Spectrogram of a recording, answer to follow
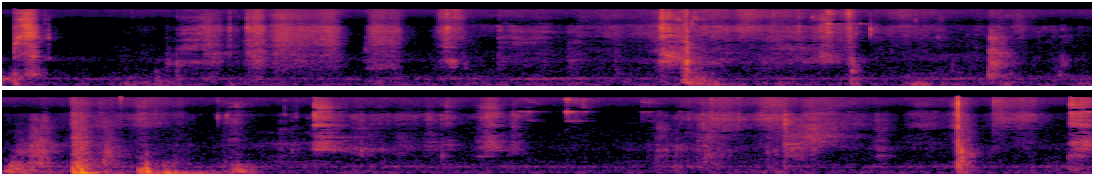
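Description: Faint paper and card handling: soft rustles and light taps as the pages of a handmade journal are held and turned. A few stronger knocks with dull thuds come around the middle.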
